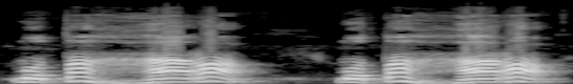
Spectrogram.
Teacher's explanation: طا کو موٹا کریں گے کیونکہ طا موٹے حروف میں سے ہے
